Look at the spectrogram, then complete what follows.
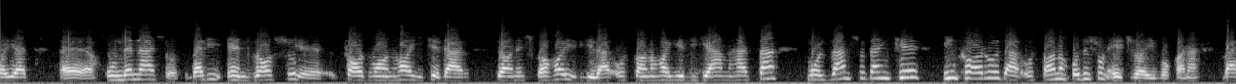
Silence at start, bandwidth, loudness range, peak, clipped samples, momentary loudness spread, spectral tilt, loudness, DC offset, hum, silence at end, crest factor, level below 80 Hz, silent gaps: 0 s; 5.8 kHz; 1 LU; 0 dBFS; under 0.1%; 5 LU; -8 dB/octave; -13 LUFS; under 0.1%; none; 0 s; 12 dB; -32 dBFS; none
